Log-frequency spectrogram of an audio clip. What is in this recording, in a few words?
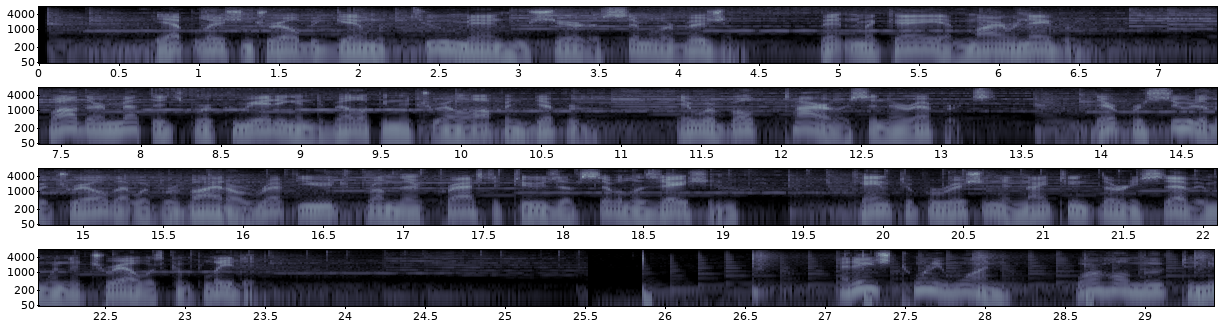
Documentary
